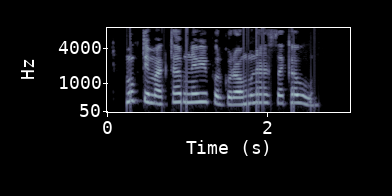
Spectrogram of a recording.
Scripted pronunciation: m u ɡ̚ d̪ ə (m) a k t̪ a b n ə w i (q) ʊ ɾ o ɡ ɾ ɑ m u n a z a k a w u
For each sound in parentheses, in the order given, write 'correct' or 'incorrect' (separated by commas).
correct, incorrect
